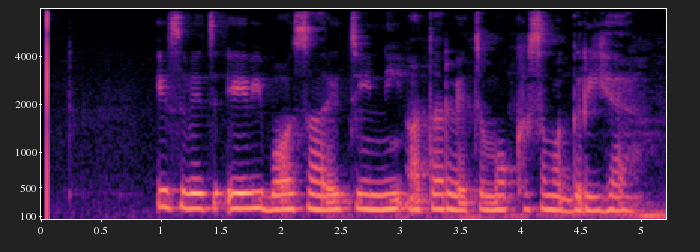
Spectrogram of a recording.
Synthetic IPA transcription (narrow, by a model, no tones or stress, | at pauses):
ɪsʋɪt͡ʃeːʋiːbɔːt̪saːɾeːt͡ʃiːniːʔət̪əɾʋɪt͡ʃmʊkʰsəməɡɾiːɦɛː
